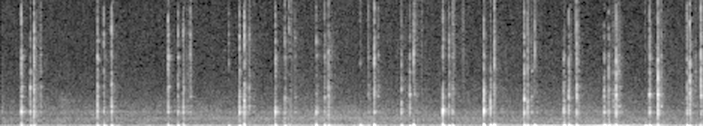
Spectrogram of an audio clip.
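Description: Fingernails tap and click on the metal screw lid of a small glass mason jar held in the hand. The result is a quiet, irregular series of short, dry clicks, each one a bright broadband tick with a faint low thump and almost no ring.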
